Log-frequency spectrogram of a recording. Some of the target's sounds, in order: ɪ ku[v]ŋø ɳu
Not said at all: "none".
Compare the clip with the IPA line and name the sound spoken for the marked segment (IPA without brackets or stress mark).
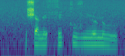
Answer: v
